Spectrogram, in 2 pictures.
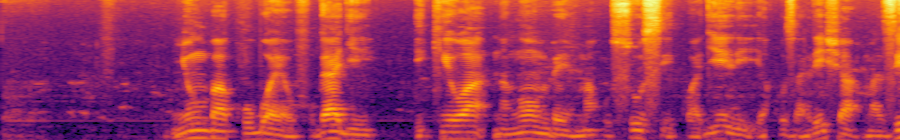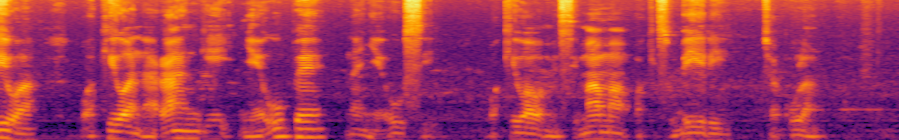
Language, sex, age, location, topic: Swahili, male, 25-35, Dar es Salaam, agriculture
